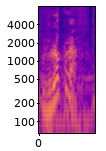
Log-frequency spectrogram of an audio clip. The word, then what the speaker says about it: Rockruff: El joven Mickey saca Rockruff. Pues vamos con el Rockruff. Vamos ahí, que he visto mucha gente decir Rockruff. Es como, ¿Rook por qué? Si es Rock de... como Roca y eso, ¿ves?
